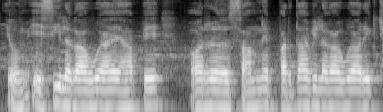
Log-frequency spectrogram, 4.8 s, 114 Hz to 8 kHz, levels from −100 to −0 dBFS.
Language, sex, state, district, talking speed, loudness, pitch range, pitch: Hindi, male, Jharkhand, Deoghar, 190 wpm, -16 LUFS, 130-135 Hz, 135 Hz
